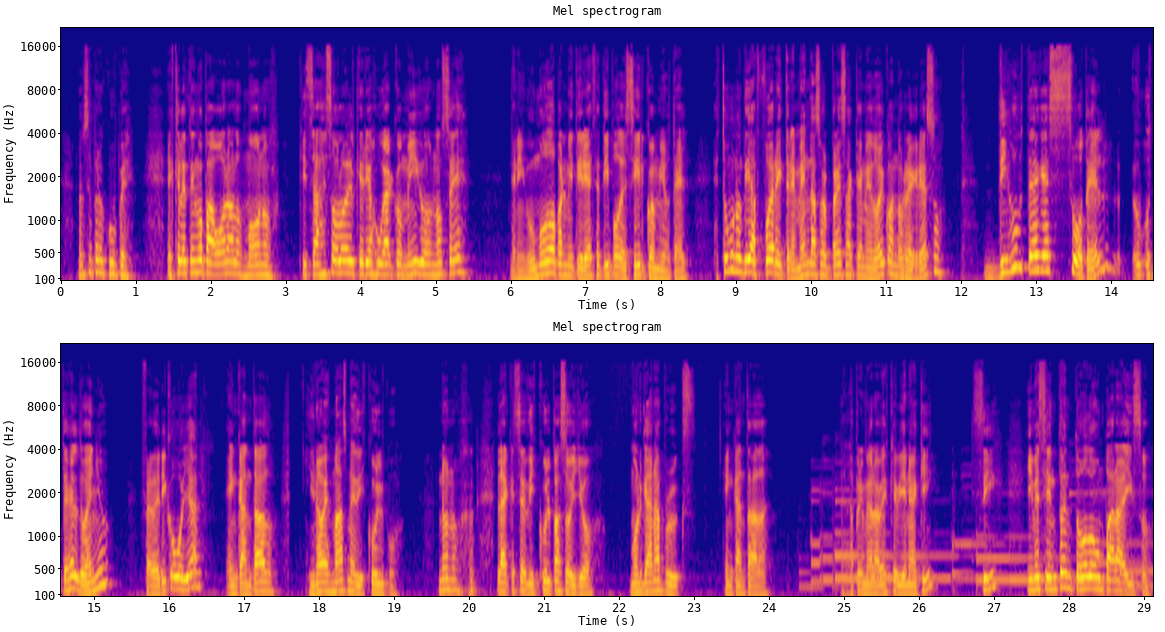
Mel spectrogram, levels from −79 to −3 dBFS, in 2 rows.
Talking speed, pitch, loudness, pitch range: 180 wpm, 150 Hz, -16 LUFS, 125-180 Hz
